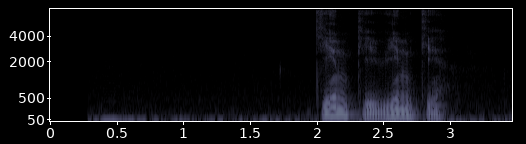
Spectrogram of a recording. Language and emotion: Russian, neutral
